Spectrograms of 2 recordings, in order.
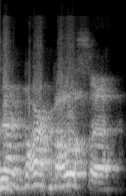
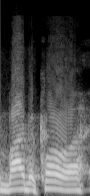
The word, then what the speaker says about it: barbacoa: I didn't want to say it wrong, because I've said Barbosa. I said Barbosa before, but she's the one that got me to make the barbacoa, and oh man, was it!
